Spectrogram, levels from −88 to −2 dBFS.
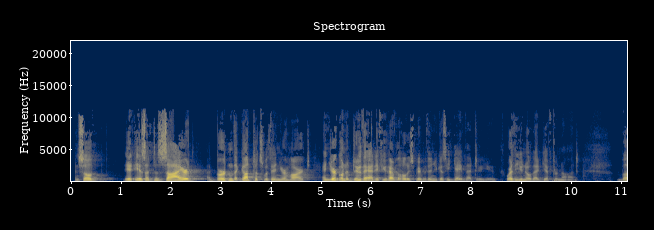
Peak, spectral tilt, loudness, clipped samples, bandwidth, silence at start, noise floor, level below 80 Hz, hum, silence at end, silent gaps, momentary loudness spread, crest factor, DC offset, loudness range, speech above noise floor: -4 dBFS; -4.5 dB/octave; -24 LUFS; under 0.1%; 11.5 kHz; 0.1 s; -61 dBFS; -72 dBFS; none; 0 s; none; 20 LU; 22 dB; under 0.1%; 13 LU; 36 dB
